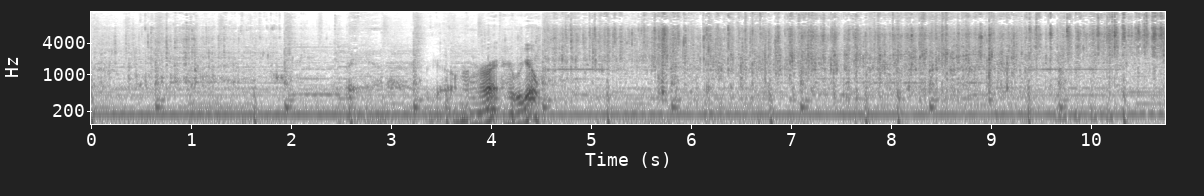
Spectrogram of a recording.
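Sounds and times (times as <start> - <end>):
water pouring into a drink mixer holding energy powder: 0.0 - 2.0, 4.6 - 10.7
low constant hum: 0.0 - 10.7
speech: 3.9 - 4.7.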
